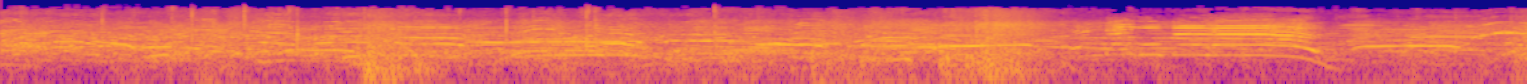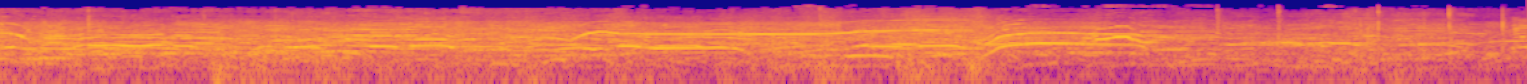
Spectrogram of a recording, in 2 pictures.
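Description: Crowd of spectators, many of them children, shouting and calling out over continuous loud chatter, with a couple of dull thumps about two and five seconds in.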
